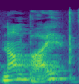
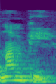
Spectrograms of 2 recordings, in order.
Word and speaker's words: NumPy: stuff we're going to add nump numpy and and sometimes people call it numpy okay so you can choose whichever pronunciation you like and then we're also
